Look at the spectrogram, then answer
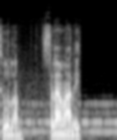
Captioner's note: Arabic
